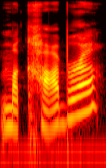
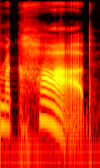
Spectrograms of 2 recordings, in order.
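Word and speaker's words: macabre: You can say macabra or macob and leave that re e sound off.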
